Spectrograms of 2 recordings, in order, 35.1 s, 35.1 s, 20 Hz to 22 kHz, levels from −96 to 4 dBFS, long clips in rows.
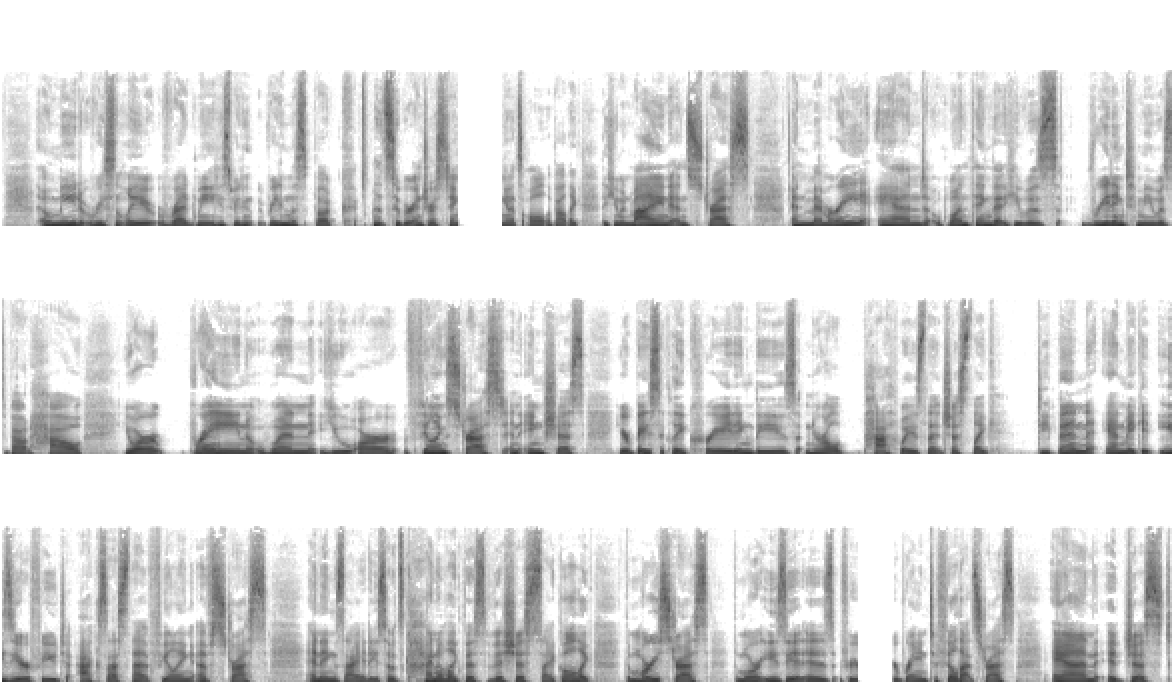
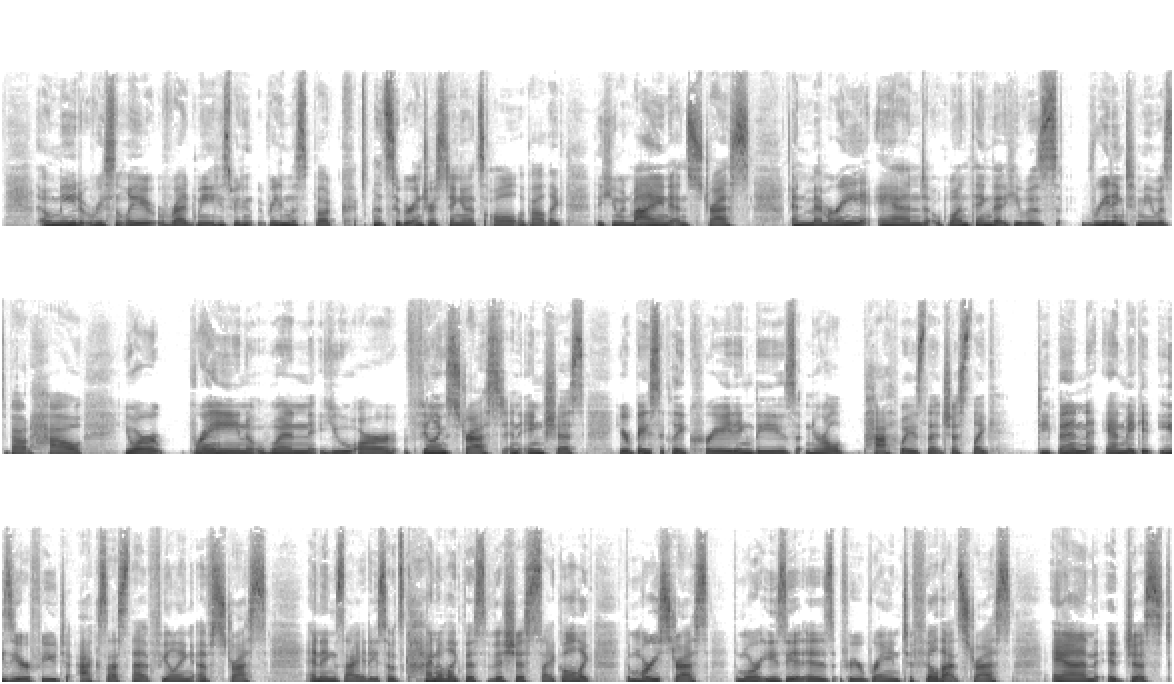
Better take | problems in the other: second | audio freezing; at 4.5 s and at 32 s

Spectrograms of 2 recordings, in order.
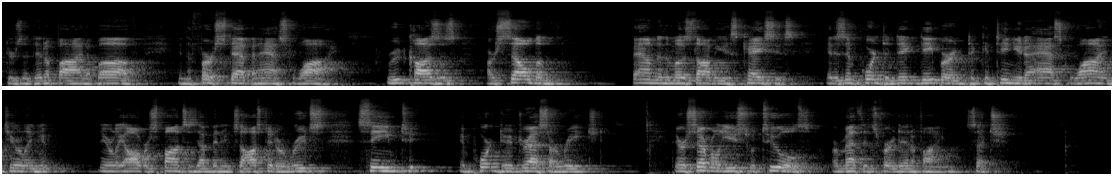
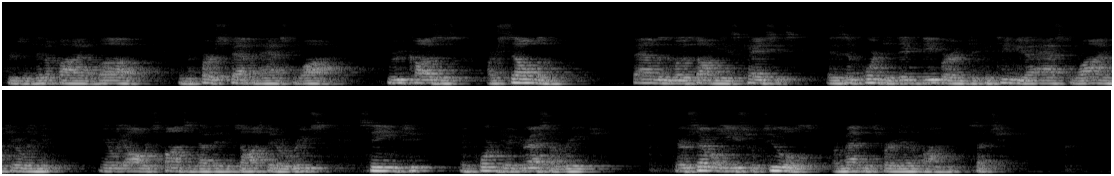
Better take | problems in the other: first | room echo; strong; dies away in 0.8 s; slight in the first // off-mic speech; far

